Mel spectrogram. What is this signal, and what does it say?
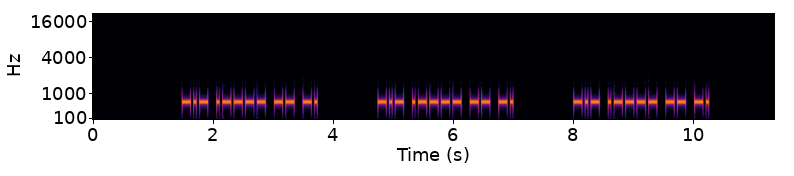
Morse code, heard as a keyed tone, about 25 wpm, 700 Hz. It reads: K1MN K1MN K1MN
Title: USA Call Signs - 4 Characters - Repeated 3x - 25wpm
